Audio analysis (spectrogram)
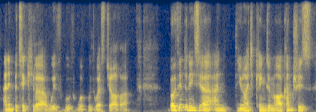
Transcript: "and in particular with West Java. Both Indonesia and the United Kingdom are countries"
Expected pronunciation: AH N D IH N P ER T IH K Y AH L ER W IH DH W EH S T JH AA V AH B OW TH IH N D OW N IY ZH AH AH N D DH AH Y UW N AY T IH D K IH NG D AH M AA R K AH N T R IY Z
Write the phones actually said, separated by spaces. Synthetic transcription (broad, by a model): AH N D IH N P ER T IH K Y AH W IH W IH DH W EH S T JH AA V AH B OW TH IH N D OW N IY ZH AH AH N DH AH Y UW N AY T IH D K IH NG D AH M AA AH K AH N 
